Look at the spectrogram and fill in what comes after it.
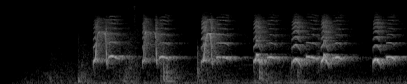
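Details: Domestic ferret jumping about like a dog, indoors in a small room: a quick series of sharp, high squeaks with rich overtones, coming in short bursts about twice a second with brief gaps between them.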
